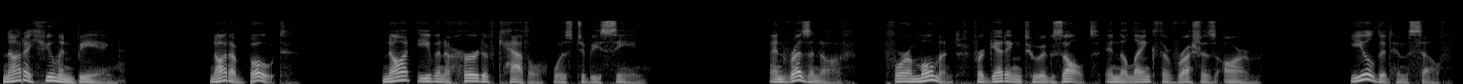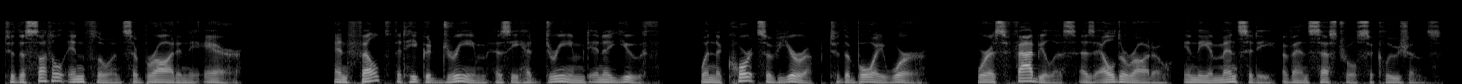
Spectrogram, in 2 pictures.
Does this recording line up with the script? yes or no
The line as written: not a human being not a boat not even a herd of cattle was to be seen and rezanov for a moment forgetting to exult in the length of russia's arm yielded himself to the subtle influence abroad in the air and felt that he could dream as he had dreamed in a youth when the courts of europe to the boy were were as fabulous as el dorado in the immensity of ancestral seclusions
yes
